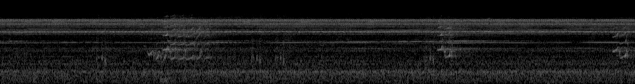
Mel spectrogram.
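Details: Great slaty woodpecker pair during courtship display, giving short bursts of harsh, nasal, chattering notes a few seconds apart over a steady high drone of insects.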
